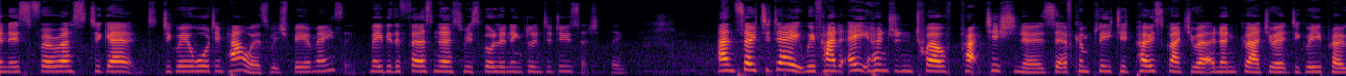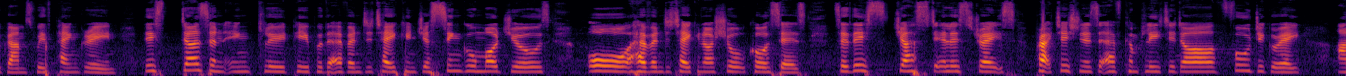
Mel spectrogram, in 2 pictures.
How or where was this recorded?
busy venue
